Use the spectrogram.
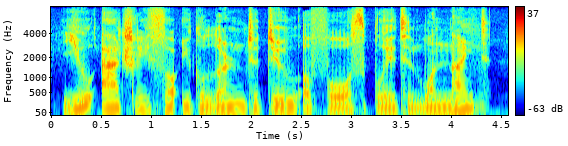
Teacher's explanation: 那么我们看它的升降调的处理是最后的升调处理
